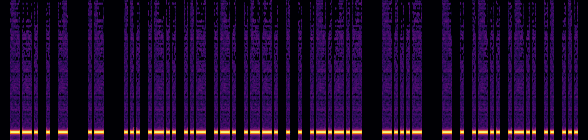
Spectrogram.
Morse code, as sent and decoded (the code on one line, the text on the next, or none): --. - / .- / ... .-.. ..- .-. .--. . .-.-.- / -...- / - . .-.. .-.. .. ...
GET A SLURPEE. <BT> TELLIS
